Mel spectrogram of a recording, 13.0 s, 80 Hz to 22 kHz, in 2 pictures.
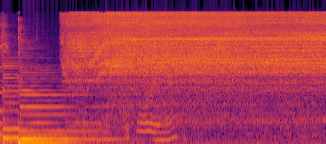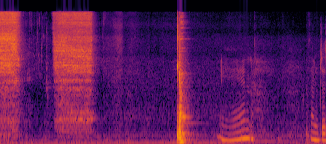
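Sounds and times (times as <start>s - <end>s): sharp knock: 10.1s - 10.4s.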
